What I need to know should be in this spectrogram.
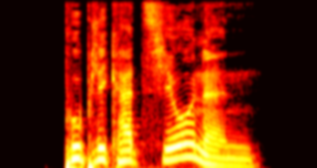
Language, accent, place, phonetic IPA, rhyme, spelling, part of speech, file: German, Germany, Berlin, [publikaˈt͡si̯oːnən], -oːnən, Publikationen, noun, De-Publikationen.ogg
- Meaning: plural of Publikation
